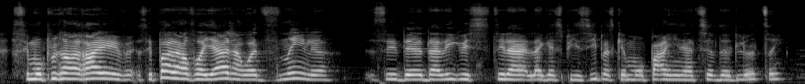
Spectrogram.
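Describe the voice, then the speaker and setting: A woman speaks at a moderate pace with a fairly high pitch. Her intonation is monotone and flat. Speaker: live streamer. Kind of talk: casual live stream chat. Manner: halting.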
